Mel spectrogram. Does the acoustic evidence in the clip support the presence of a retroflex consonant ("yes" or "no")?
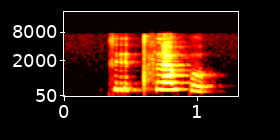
no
